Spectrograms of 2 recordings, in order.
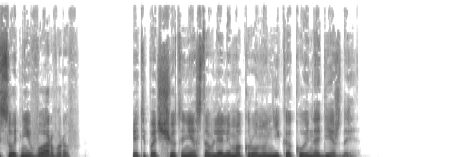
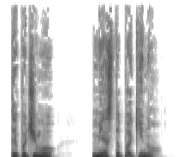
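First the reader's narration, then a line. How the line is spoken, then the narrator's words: Hoarse exhale. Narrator (Russian): хрипло выдохнул Катон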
